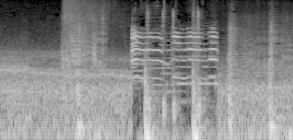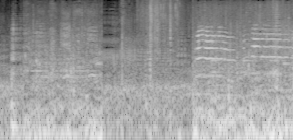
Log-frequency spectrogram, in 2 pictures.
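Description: Background music under high, wavering cartoon vocal cries, a short run about two seconds in and another starting near the end, with a few light knocks between.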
